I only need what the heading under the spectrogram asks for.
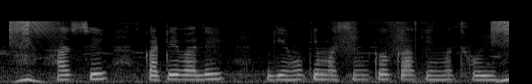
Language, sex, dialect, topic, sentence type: Bhojpuri, female, Western, agriculture, question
